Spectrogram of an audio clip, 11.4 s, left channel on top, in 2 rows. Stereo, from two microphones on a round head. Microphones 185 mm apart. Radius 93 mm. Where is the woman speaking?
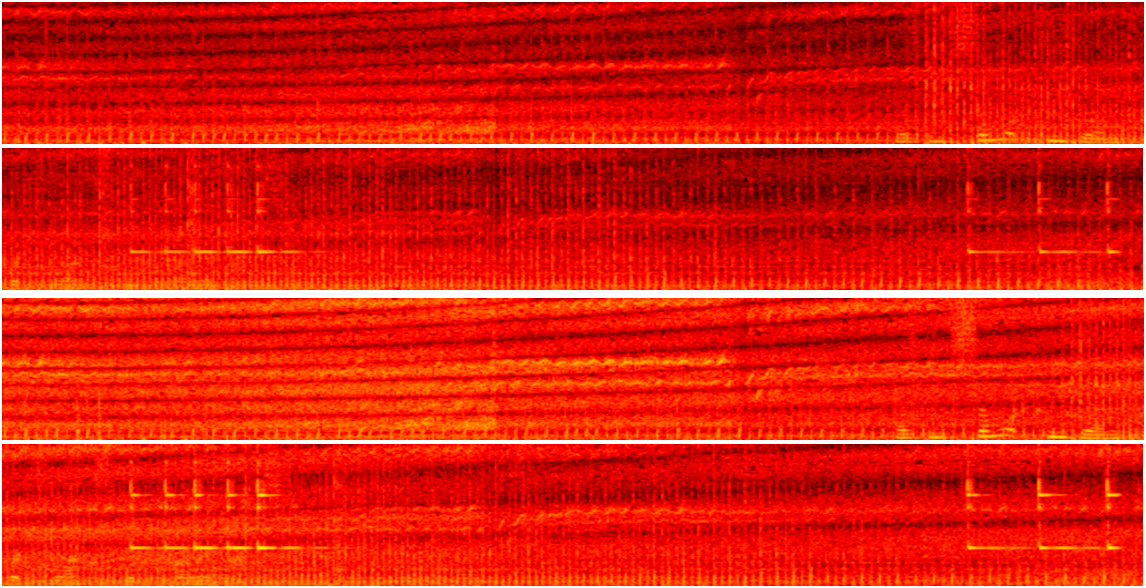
30° right (ahead or behind).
